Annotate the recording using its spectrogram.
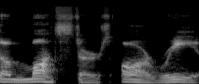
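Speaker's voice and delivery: slow, hushed nineties movie-trailer announcer voice. Praising the classic nineties voice guy, the speaker does him: nineties trailer voice-guy impression. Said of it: "classic voice guy back in the nineties".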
